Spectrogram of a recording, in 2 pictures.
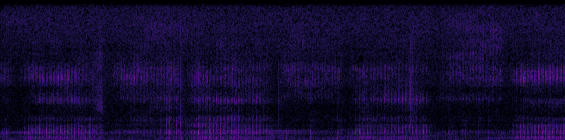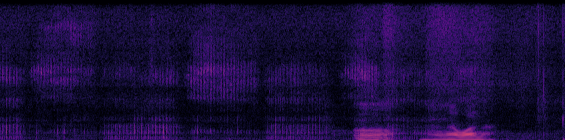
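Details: Persian cat purring steadily, a low throbbing rumble rising and falling in regular breath-length pulses, each about a second apart; near the end two short, louder, tonal vocal sounds with a wavering pitch break in.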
